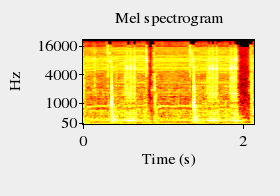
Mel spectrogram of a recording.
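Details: Ford C-Max power window: short bursts of a thin electric whir as the motor spins freely each press with no strain, but the glass doesn't move; motor suspected failed inside the door, other side likely the same.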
